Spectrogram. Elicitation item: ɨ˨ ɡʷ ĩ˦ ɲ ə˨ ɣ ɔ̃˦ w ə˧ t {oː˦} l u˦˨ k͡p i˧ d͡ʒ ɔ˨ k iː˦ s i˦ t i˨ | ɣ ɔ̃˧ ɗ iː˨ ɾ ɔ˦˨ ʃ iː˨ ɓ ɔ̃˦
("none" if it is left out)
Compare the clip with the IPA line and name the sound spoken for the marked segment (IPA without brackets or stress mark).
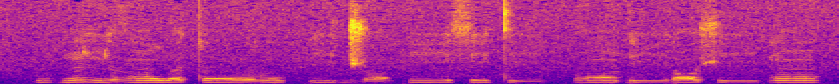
oː˦˨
